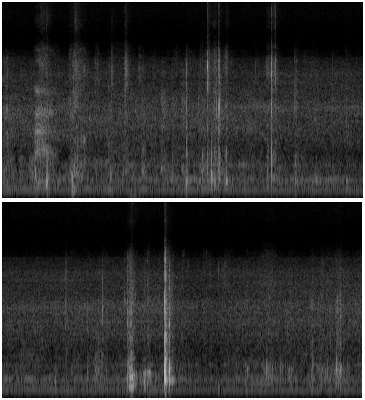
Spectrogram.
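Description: A plastic tub rattles and knocks close by.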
